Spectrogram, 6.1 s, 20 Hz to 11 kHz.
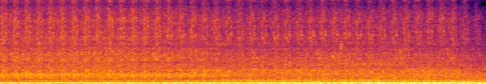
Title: Ford 5.4L 3V V8 Engine Ticking Sound (Lifters?)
